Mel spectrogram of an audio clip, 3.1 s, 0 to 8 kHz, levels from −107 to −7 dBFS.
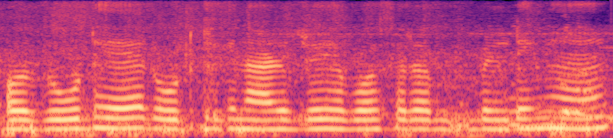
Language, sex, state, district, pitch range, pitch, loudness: Hindi, female, Bihar, Katihar, 200-215 Hz, 205 Hz, -16 LUFS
